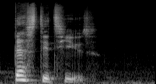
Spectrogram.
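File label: "destitute", British English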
